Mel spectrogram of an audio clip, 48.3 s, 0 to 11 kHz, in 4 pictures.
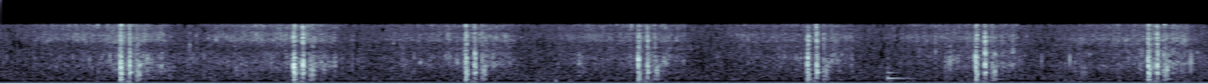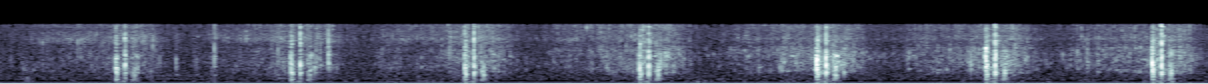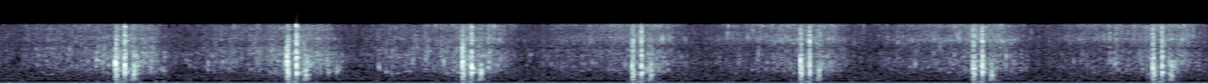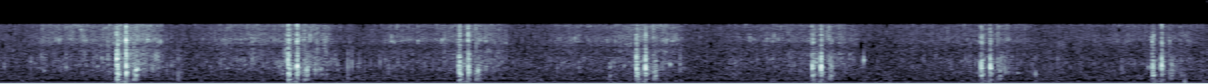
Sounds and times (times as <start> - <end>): Water: 0.0 - 48.3.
